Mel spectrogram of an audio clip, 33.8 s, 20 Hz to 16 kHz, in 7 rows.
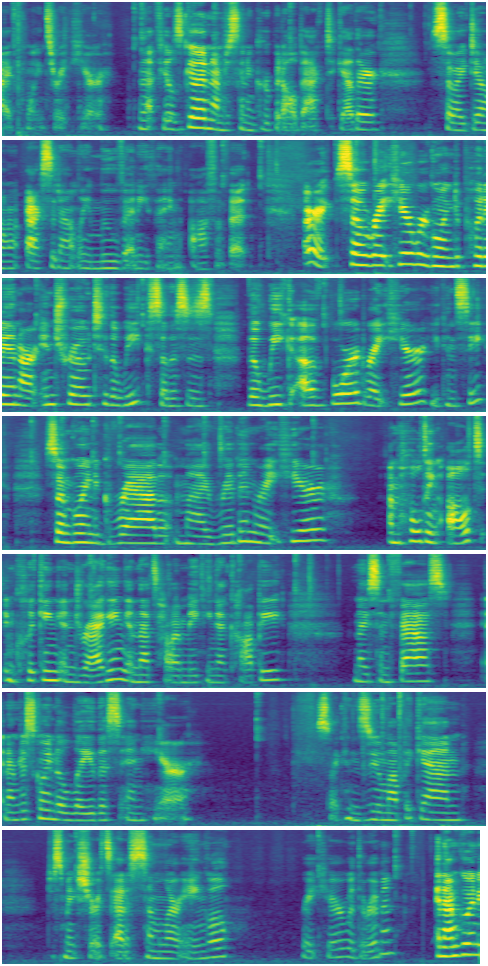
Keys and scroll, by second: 0.1 Home, 4.6 super+g, 6.6 space, 8.6 super+-, 12.3 space, 14.5 space, 21.4 space, 27.9 super+=.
